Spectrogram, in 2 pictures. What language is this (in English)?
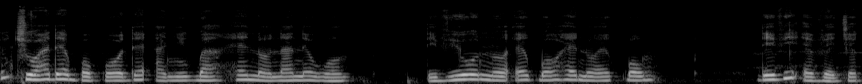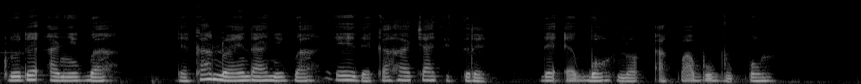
Ewe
